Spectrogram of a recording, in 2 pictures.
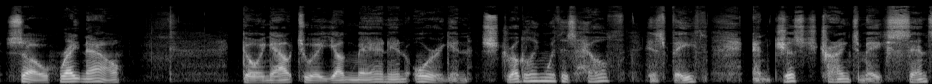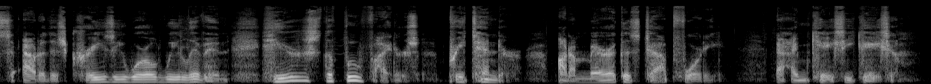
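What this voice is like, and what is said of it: Bad Casey Kasem impression. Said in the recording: “probably the worst Casey Kasem impression ever”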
